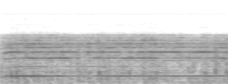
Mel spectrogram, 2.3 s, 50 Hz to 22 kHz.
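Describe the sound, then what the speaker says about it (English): A train rumbles steadily toward the listener with a sustained whistle tone riding over the running noise, heard in an old 1950s western television production. "There's our train."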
